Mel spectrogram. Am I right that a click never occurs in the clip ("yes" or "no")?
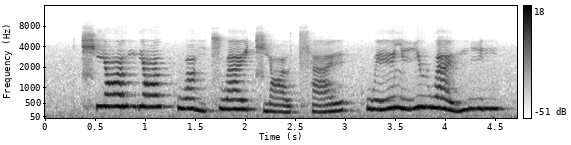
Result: yes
